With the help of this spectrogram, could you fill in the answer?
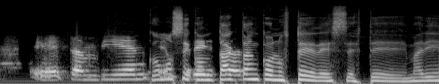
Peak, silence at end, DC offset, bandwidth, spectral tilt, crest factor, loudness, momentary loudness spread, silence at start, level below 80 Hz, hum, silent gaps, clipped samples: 0 dBFS; 0 s; 0.8%; 16 kHz; -5.5 dB/octave; 16 dB; -17 LUFS; 9 LU; 0 s; -42 dBFS; none; none; under 0.1%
